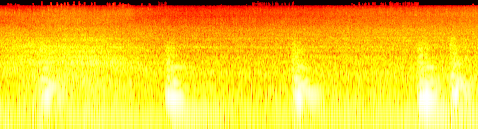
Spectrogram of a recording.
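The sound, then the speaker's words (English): HGV lorry engines starting up in a lorry park beside a motorway before dawn: a constant low diesel rumble with a few short, repeated engine surges rising above it. “Even though it's still an hour till dawn, that's the sound of lorries waking. In the lorry park at Chippenham Pit Stop, HGV drivers are on the move.”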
